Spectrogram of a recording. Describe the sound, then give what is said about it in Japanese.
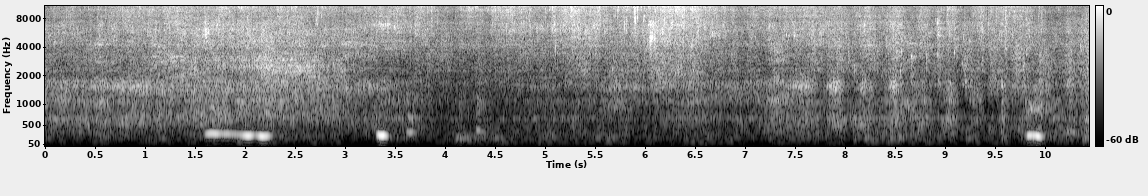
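Hot water running from a tap rinses shampoo out of hair: a faint, steady splashing hiss that continues throughout, with small, soft splashes rising now and then. “じゃあ、お湯で流してくわね。”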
